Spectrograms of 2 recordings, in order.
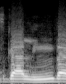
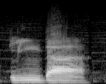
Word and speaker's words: Galinda: Não sou mais Galinda, agora o Gá é mudo, sou Linda.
